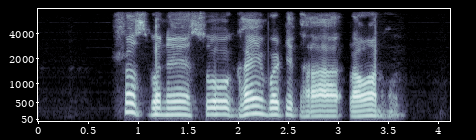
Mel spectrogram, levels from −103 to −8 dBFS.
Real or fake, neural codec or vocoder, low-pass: fake; vocoder, 22.05 kHz, 80 mel bands, HiFi-GAN; 7.2 kHz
